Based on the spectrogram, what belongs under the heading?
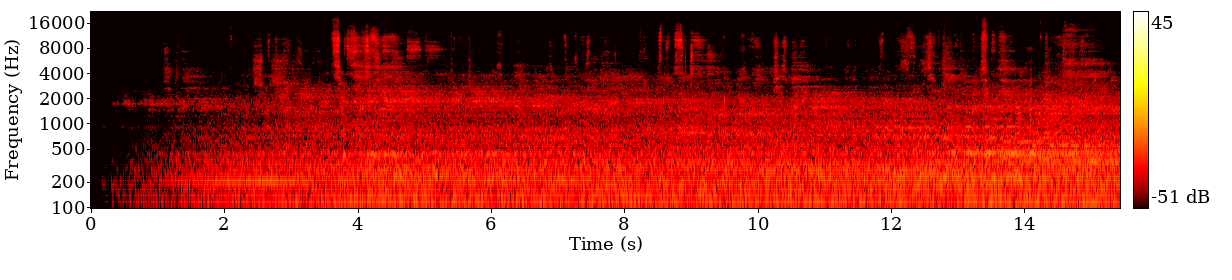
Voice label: whispers; meat madness redux; godot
